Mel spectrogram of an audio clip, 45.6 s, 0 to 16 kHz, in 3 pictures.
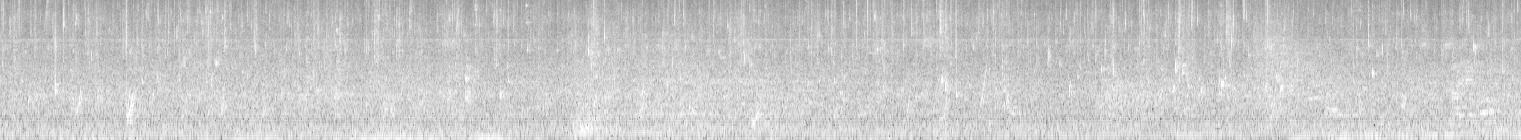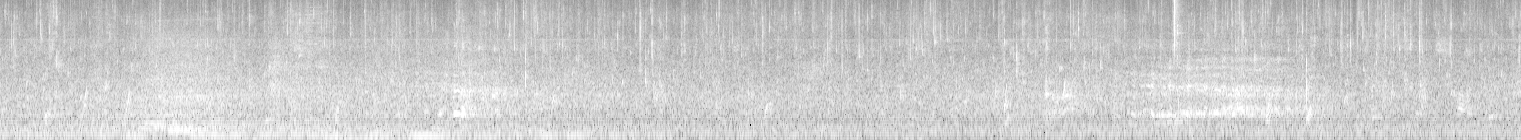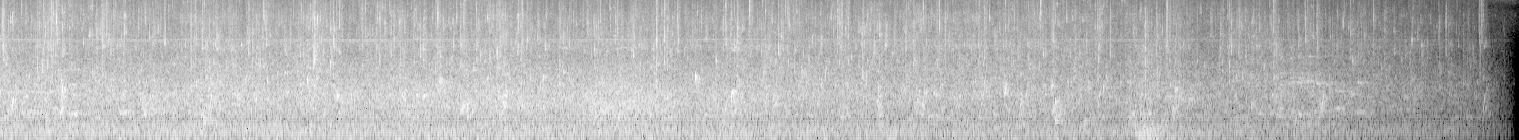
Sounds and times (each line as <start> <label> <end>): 0.0 Brook 45.2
